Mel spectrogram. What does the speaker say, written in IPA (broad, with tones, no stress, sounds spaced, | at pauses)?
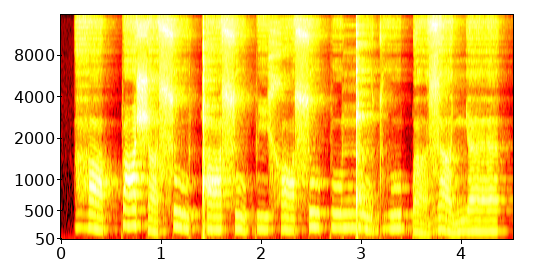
ɦ ɒ˦˨ pː ɑ˦ ʃ ʌ˨˩ s u˦˨ ǃ ɒ˦ s u˦˨ p i˦ x ɔ˦ s u˦ p u˦ ŋ͡ǃ u˦˨ dʱ u˦ ɓ ʌ˨˩ z ʌ˦˨ ɲ ɜ˦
